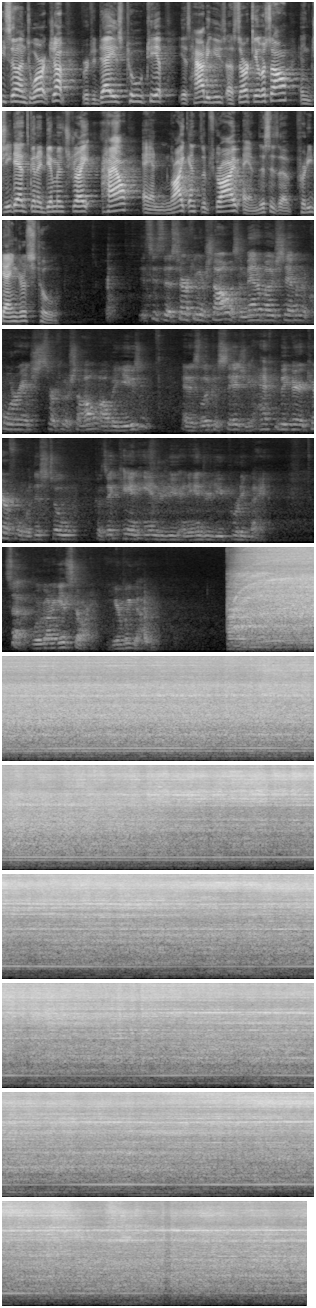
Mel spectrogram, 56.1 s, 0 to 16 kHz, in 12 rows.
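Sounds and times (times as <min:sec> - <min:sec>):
circular saw whining: 0:26.8 - 0:56.0.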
